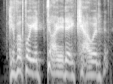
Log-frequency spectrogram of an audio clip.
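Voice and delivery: high, furious scream. Screaming a threat in an enemy's face during a fight: screaming in someone's face. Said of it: "I'll scream in his face".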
